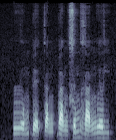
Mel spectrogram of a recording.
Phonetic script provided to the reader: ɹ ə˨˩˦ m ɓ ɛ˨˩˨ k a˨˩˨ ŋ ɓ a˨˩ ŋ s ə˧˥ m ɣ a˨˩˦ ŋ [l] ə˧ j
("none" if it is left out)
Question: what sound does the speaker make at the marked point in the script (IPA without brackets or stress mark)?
l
